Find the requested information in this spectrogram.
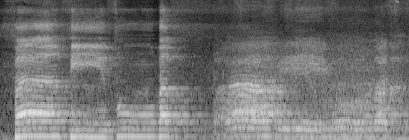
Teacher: Syafatan berarti dua bibir. 1, fa, keluar dari bibir bawah bagian dalam yang bertemu dengan ujung gigi seri atas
